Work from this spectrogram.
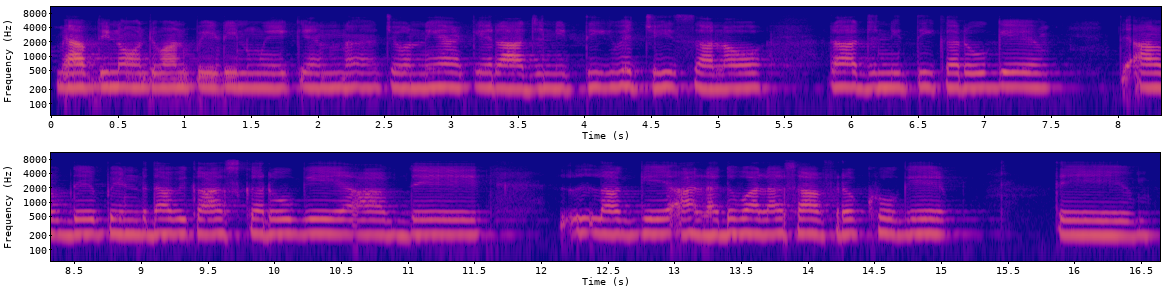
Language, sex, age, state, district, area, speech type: Punjabi, female, 18-30, Punjab, Tarn Taran, rural, spontaneous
